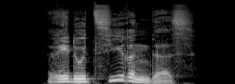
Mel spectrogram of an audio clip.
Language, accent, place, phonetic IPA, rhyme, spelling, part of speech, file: German, Germany, Berlin, [ʁeduˈt͡siːʁəndəs], -iːʁəndəs, reduzierendes, adjective, De-reduzierendes.ogg
- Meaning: strong/mixed nominative/accusative neuter singular of reduzierend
